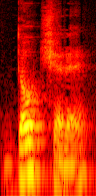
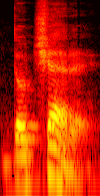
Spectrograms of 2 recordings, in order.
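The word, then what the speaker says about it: docēre: teach it's not pronounced docere it's pronounced dochere because of the vowel in the second to last syllable okay so there is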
